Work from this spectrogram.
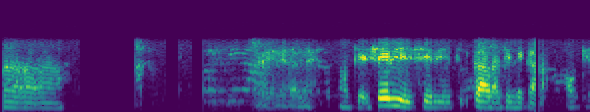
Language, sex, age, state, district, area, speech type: Malayalam, female, 30-45, Kerala, Palakkad, rural, conversation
